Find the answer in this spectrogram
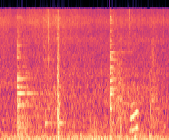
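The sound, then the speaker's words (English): Food frying in a little coconut oil: a steady, sizzling hiss with a few sharper pops and crackles breaking through. “frying it in a little coconut oil. And we'll just let it get nice and crispy on the outsides”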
